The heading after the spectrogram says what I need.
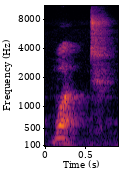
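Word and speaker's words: what: ও যদি না থাকে তাহলে এইচ এর উচ্চারণ হবে না, যেমন হোয়াট, Y, when, war, etcetera.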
